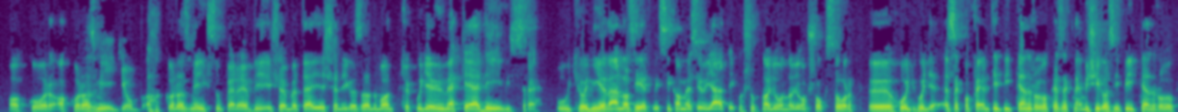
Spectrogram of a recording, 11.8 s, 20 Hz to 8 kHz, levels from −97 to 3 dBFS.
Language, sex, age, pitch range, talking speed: Hungarian, male, 30-49, 115-130 Hz, 205 wpm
